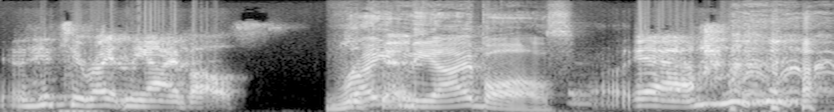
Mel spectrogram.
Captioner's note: laughter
